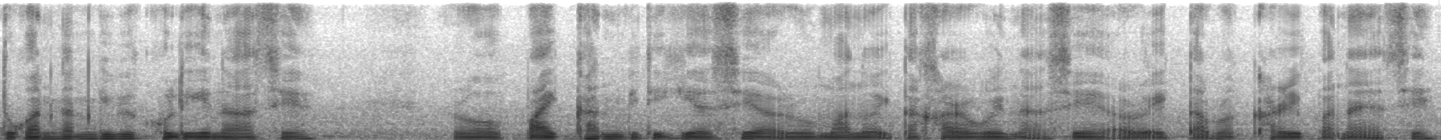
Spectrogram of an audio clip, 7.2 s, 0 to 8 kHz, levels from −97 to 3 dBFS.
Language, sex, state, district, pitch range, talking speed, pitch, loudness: Nagamese, male, Nagaland, Dimapur, 95-105 Hz, 190 wpm, 105 Hz, -20 LUFS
